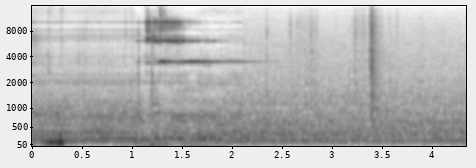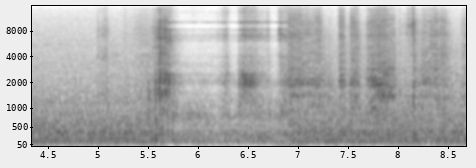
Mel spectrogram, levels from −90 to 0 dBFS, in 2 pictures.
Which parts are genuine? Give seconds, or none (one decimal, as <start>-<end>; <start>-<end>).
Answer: 2.1-5.7; 6.9-8.7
